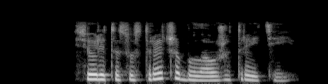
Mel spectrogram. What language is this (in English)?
Belarusian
